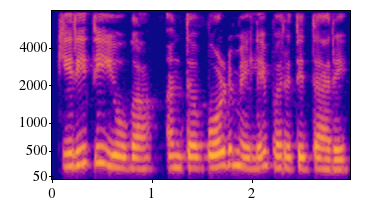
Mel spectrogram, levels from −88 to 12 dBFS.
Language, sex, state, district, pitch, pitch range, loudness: Kannada, female, Karnataka, Belgaum, 205 Hz, 195-225 Hz, -14 LUFS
